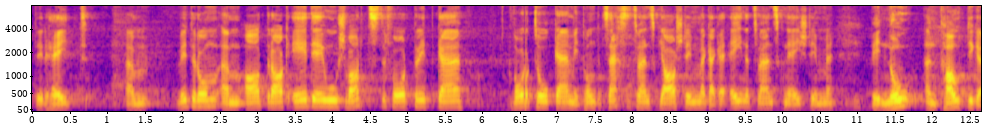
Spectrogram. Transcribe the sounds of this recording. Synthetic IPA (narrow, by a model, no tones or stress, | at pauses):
d̥ɪɾɦɛɪt̪ | əm | ʋɪdəɾʊməmɑːt̪ɾɑːɡeːdeːuːʃʋɑɾt͡sd̥̪əɾfɔrtɾɪtkæː | ʋɔt͡soːkːæːmɪthʊnd̪əɾtsæχsət͡svænt͡skjɑːʃtɪmːəɡæɡəʔɛɪnət͡svænt͡sknɛɪʃtɪmːəb̥ɪnʊlənthɑwtɪɡə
